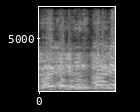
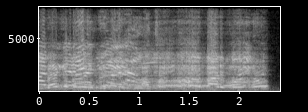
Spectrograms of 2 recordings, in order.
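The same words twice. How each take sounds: First: Said in the usual way. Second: Whispered, drawn out slowly. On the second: Acted. Preacher telling the crowd to back up, in a slow whisper. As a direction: breathe it out slow and hushed.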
